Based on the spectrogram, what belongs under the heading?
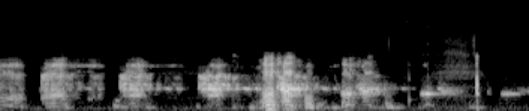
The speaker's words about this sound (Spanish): seguramente tienes algún radio o alguna computadora escuchando el programa, eh, porque se oye mucho eco, a ver si le puedes bajar o apagarlo de preferencia, para que no tengamos ese eco en la transmisión.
